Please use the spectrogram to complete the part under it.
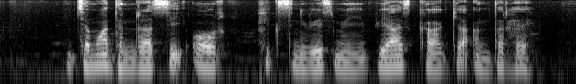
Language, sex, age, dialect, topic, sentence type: Hindi, male, 25-30, Garhwali, banking, question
